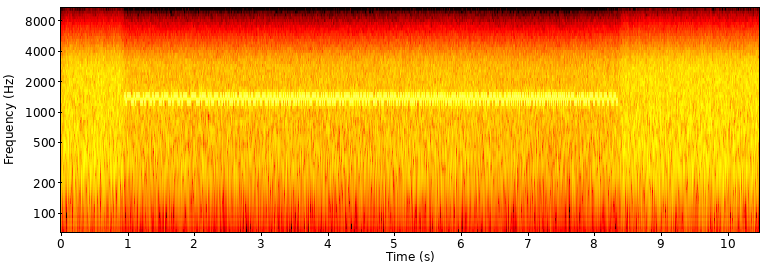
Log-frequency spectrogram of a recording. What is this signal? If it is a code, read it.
NAVTEX (SITOR-B), 100 baud, 170 Hz shift, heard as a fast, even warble, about 1360 Hz centre, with radio static. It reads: ZCZC SE61 GALE WARNING 195. SE 8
